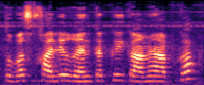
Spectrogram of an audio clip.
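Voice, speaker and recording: A woman gives an online kindergarten lesson in a patient, step-by-step manner. She spells out each letter clearly so the children can say it after her. A faint hiss sits under the recording. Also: a little high, fairly even intonation, pushed and bright, low-quality recording. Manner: patient, slow, explains step by step; drills letters aloud for children to repeat. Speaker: teacher.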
